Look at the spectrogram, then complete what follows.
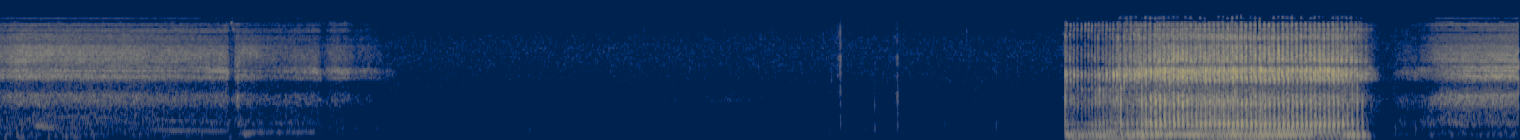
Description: Loudest snoring dog in the world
